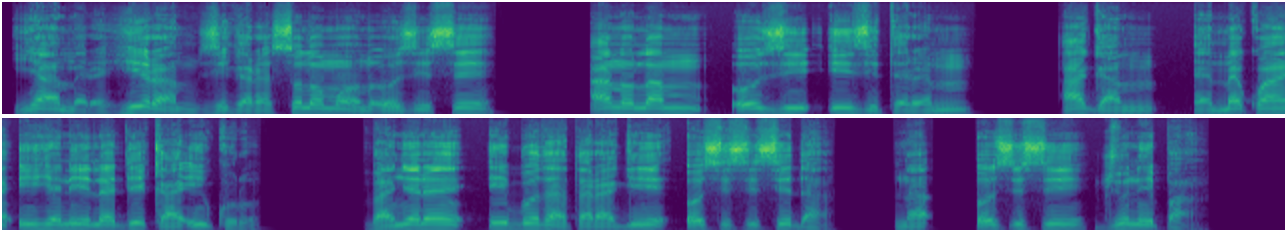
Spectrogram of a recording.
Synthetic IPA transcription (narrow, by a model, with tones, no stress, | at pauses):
ja˦mḛ˨ɾḛ˨ɦi˦ɾa˨m̩˨zi˨ɡa˨ɾa˨so˦lo˦mɔ˨n̩˨o˦zi˦sɪ˦ | a˦nʊ˦la˦m̩˦o˦zi˦i˦zi˨te˨ɾe˨m̩˦ | a˦ɡa˨m̩˦ | e˨me˦kʷa˦i˦ɦe˦niː˦le˦dɪ˦ka˨ʔi˦kʷu˨ɾṵ˨ | ba˨ɲe˦ɾe˦i˦bo˦da˨ta˨ɾa˨ɡɪ˦o˦si˦si˦si˦da̰˨ | na˨ | o˦si˦si˦d͡ʒu˦ni˦pa̰˨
